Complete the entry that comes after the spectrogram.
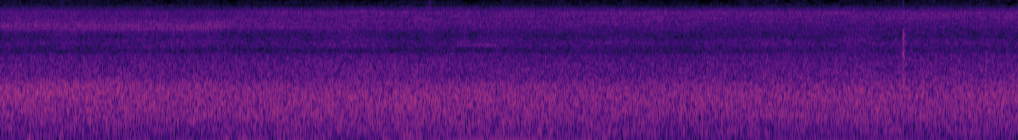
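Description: Container freight train rolling away into the distance: a steady low rumble with an even high hiss over it.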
